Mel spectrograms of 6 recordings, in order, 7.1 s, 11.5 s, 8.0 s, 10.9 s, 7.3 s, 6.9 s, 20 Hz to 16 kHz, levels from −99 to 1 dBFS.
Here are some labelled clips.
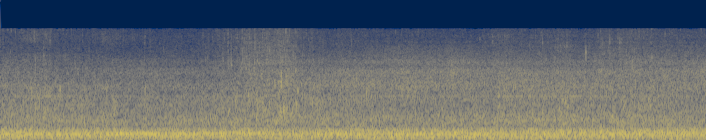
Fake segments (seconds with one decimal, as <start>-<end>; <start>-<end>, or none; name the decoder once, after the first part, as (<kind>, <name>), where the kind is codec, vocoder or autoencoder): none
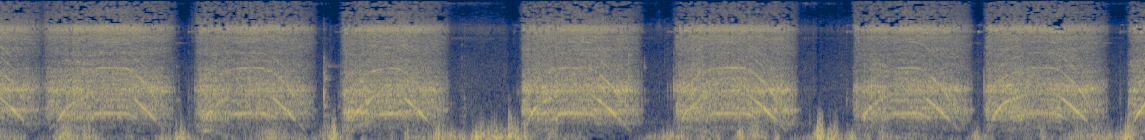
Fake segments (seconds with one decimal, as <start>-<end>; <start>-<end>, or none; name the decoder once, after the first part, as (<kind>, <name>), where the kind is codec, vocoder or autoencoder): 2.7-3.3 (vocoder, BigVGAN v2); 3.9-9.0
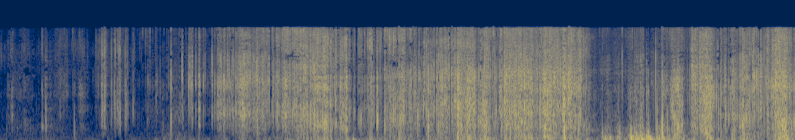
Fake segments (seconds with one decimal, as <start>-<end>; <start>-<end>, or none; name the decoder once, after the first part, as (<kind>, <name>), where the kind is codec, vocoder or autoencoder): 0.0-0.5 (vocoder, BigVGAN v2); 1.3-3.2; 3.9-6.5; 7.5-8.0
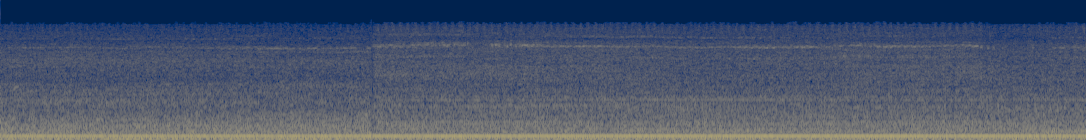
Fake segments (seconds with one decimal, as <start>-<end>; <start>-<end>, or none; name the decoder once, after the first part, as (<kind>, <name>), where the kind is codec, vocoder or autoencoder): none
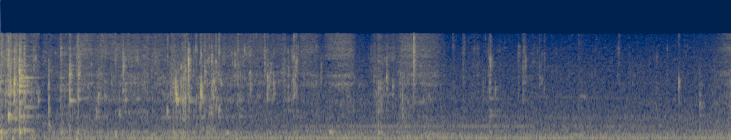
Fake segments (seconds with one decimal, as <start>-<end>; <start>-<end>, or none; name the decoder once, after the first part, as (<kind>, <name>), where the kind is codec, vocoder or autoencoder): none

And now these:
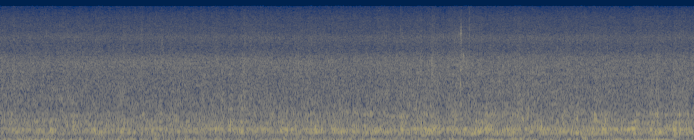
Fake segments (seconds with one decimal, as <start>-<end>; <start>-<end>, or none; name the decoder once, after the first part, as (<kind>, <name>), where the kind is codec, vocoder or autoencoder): 5.2-5.9 (vocoder, BigVGAN v2)

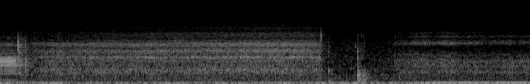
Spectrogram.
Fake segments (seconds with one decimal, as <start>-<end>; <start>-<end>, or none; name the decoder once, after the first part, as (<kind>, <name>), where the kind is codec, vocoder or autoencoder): 0.0-3.2 (vocoder, BigVGAN v2)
